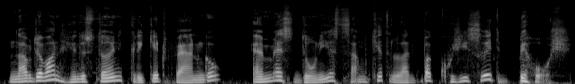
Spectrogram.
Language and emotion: Kashmiri, happy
